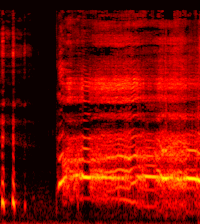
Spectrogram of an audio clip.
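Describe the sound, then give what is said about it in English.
An Aztec death whistle lets out a loud, rasping shriek that sounds like a human scream. It holds steady for about two seconds, after a few faint clicks. “Fucking death whistle.”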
